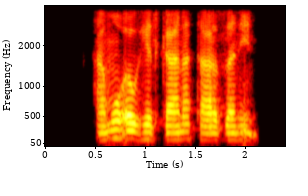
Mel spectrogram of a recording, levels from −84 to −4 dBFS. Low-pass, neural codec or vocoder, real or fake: 3.6 kHz; vocoder, 22.05 kHz, 80 mel bands, WaveNeXt; fake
